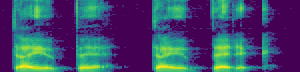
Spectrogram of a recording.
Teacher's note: we hear that T changing to a fast D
